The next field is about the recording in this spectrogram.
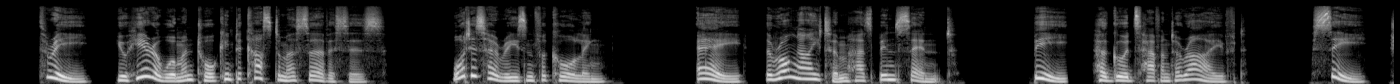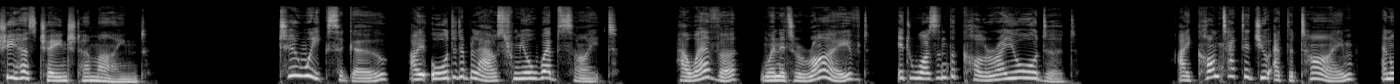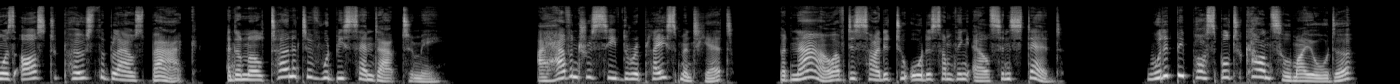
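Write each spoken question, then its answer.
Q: What is her reason for calling?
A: C: She has changed her mind.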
